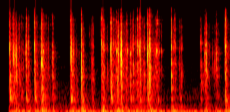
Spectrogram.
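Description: Computer keyboard typing sound effect: a rapid, irregular run of key clicks, matching text being typed out on screen.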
